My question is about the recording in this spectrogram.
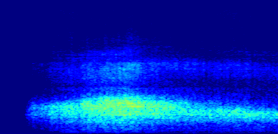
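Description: A rushing, whooshing sound effect from an old radio show opening. It fades in about a third of a second in, swells to its loudest near two seconds, then holds steady.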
